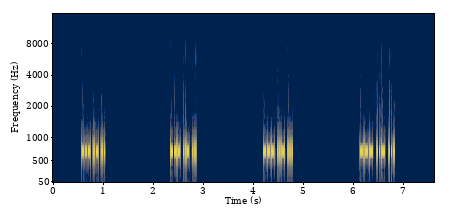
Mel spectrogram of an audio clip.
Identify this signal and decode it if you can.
Morse code, heard as a keyed tone, about 69 wpm, 690 Hz. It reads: OUS OUS OUS OUS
